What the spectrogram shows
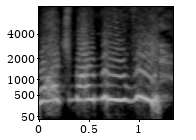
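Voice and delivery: shrill, very high, loud scream. Retelling a man leaning out a window at people at a bus stop: imitating a scream. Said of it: "he just screams".

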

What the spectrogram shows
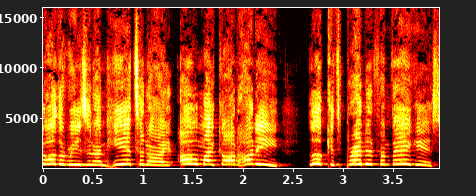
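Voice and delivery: put-on very high, very loud, shrill drunk British girl voice. Recounting a stranger approaching him at dinner with his wife, imitating a drunk british woman. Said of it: "there's this drunk british girl and she's like".

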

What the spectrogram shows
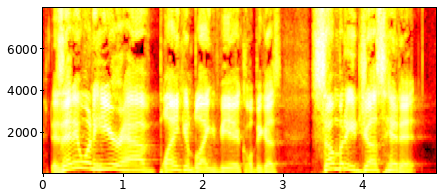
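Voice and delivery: ordinary talk, nothing marked

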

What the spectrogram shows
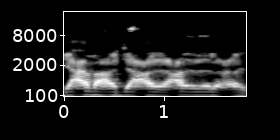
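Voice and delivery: put-on, easygoing, relaxed Jamaican accent. Announcing he's going into a voice, then showing it, Jamaican voice. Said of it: "I'm going in Jamaican voice".

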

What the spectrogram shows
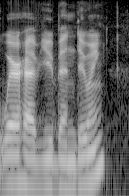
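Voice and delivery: usual speaking voice

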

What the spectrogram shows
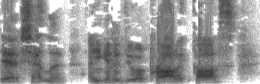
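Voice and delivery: put-on high-pitched little kid voice with Australian accent. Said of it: "he says it with an Australian accent".

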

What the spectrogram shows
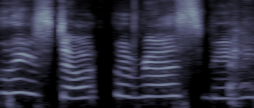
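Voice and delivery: mock tearful crying, high-pitched and slow. Retelling own words on the phone after a mistaken nine one one call: imitating own past crying. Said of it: "crying on the phone".

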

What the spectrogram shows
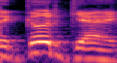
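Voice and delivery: ordinary delivery

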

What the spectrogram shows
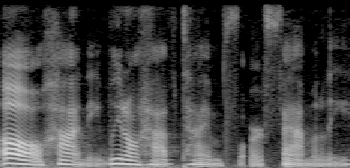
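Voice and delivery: put-on heavy, laid-on, thick Russian accent. Quoting a woman's answer to the speaker's question about family, in a thick Russian accent. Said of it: "in her thick, like, ... Russian, I think, accent".

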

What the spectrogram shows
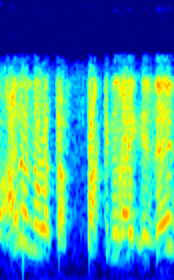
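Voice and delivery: mild, held-back, half-yelled outburst. Retelling yelling back at a kid who said to fix the light, retelling a yell. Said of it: "And I yelled at I".

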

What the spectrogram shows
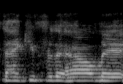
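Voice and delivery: put-on tiny little child's voice, very high pitch. Retelling what a young boy said about a signed helmet, in a little kid voice. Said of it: "this little kid voice".

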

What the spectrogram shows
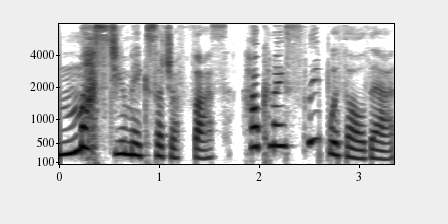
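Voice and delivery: loud, high-pitched scolding shout. A woman confronts the screaming griffin and scolds him, shouting at him. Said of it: "she shouted at him anyway".

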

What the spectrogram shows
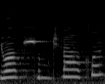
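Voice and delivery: very high-pitched cartoonish old-man voice. Correcting another speaker about whose voice it was: Family Guy old man voice. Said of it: "That's the old man who's like".

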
